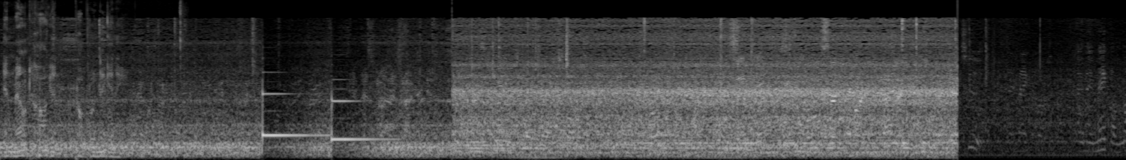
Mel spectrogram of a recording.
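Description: Propeller airliner's engines droning in the cabin, then two clear chime tones, the second lower, about a second apart. From about six seconds in comes a louder, steady turboprop engine noise, which cuts off suddenly near the end to a much quieter background.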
